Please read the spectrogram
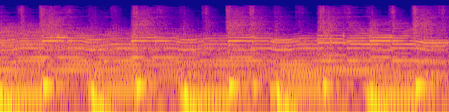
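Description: Country band playing an instrumental passage with no singing, on a steady beat from drums and upright bass. An electric guitar plays a lead line with bent notes over the band.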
